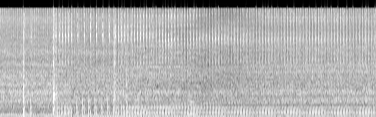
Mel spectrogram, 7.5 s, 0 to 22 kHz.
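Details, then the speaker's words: 2017 Chevy Trax with P0171 lean code, stall, rough idle, hard starts: at idle the evap purge solenoid ticks crisply about four per second, pulsing at 10% though commanded to zero, because the purge valve is stuck open. "I had it commanded at zero. I don't know why it started pulsing. It's at 10%."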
